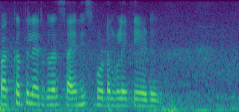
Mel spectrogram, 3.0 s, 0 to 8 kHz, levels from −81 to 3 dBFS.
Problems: constant background noise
